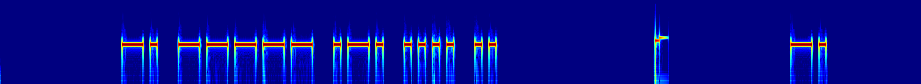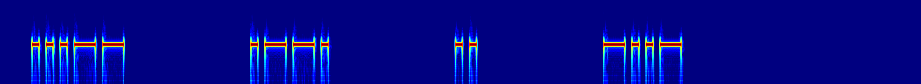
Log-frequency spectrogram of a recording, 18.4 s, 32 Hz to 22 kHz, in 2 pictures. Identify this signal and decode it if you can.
Morse code, heard as a keyed tone, about 17 wpm, spaced as for 9 wpm, 700 Hz. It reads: N0RHI N3PIX
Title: USA Call Signs - 5 Characters - 6x Character Spacing - 17wpm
